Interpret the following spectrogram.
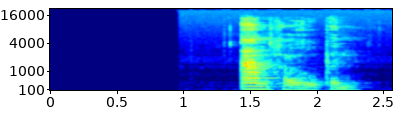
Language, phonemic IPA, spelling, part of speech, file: Dutch, /ˈaŋɣəˌrupə(n)/, aangeroepen, verb, Nl-aangeroepen.ogg
- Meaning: past participle of aanroepen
